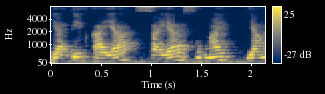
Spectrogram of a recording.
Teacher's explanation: Nah, kalau semivokal palatal Y itu dihasilkan dengan mendekatkan lidah pada langit-langit keras tetapi tidak sampai menghambat udara yang keluar dari paru-paru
